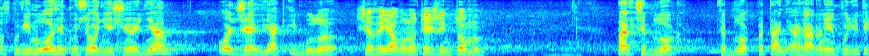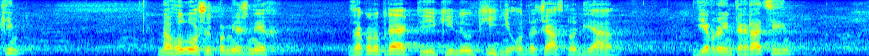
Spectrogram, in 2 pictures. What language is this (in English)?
Ukrainian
